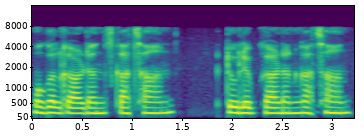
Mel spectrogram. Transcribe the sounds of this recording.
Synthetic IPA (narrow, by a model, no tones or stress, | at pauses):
moɡəlɡaːɾɖənsɡat͡sʰan | ʈulip̚ɡaːɾɖənɡat͡sʰan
